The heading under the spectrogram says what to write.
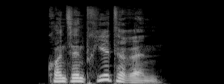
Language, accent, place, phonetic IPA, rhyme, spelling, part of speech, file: German, Germany, Berlin, [kɔnt͡sɛnˈtʁiːɐ̯təʁən], -iːɐ̯təʁən, konzentrierteren, adjective, De-konzentrierteren.ogg
- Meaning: inflection of konzentriert: 1. strong genitive masculine/neuter singular comparative degree 2. weak/mixed genitive/dative all-gender singular comparative degree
